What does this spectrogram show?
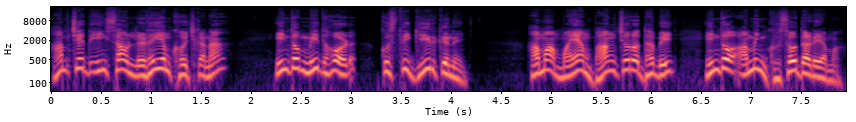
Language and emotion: Santali, angry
